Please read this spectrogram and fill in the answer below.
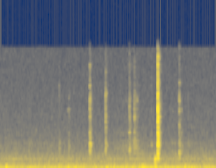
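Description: A car engine running steadily at low speed, a low even hum, with a few short sharp clicks between about one and two seconds in.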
